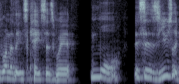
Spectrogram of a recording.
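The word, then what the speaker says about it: 没: here this is one of these cases where more this is usually pronounced may may me but here it's pronounced more um right all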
